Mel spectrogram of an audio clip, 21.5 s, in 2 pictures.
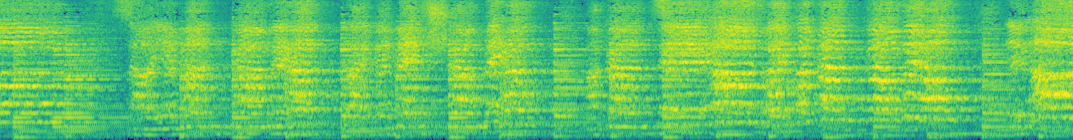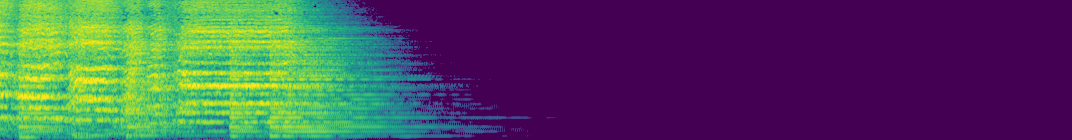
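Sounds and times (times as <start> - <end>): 
song: 0.0 - 15.5.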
